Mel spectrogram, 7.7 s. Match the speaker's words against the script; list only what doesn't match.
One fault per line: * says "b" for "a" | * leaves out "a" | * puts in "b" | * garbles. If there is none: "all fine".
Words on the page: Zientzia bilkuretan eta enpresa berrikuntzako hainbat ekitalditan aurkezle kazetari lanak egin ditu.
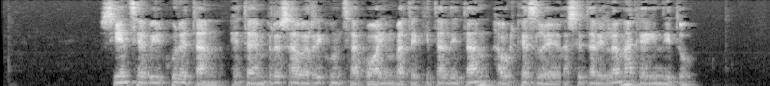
all fine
